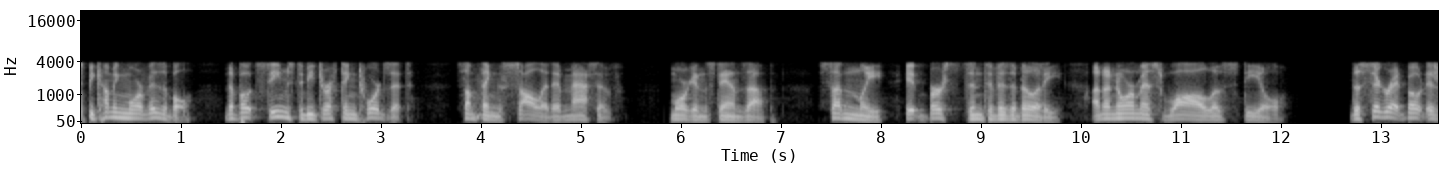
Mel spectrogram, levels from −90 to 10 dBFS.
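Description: No technical faults can be heard anywhere in the speech. The sound comes through a call path that stops at 4 kHz, which points to a narrowband telephone codec such as G.711 mu-law.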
